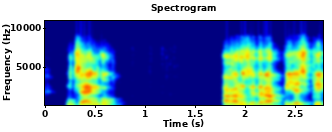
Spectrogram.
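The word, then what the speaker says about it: Django: अगर आप पाइथन का बात करो तो ये है जैंगो, ठीक है, इसमें डी साइलेंट होता है, जैंगो।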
